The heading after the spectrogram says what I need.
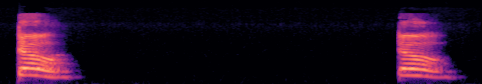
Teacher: The tongue was touching the back of the teeth ridge. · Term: alveolar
